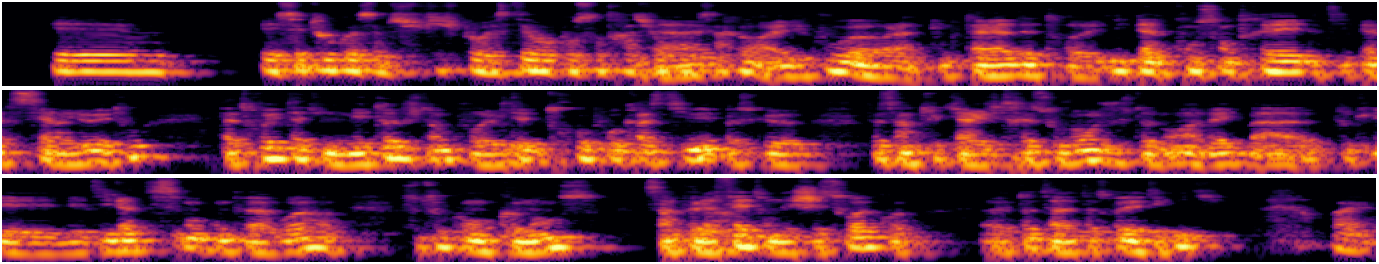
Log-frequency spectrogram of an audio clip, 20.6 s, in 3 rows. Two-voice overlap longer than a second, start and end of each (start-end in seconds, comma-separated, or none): none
